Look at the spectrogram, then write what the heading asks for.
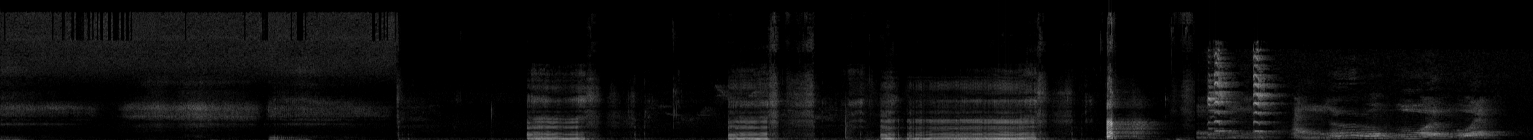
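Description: A boxer dog snorts, snuffles and grumbles in short, throaty bursts, ending with higher, whiny vocal noises.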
